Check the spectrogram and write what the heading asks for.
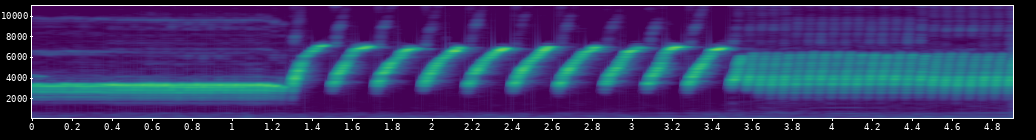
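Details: Training song of a Belgian canary: a low, even trill gives way to eight or nine looping arched whistles, then a very fast high, metallic trill.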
